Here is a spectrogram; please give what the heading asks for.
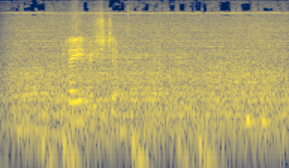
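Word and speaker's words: Breyðvirkið: It's pronounced Breydvirkid.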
